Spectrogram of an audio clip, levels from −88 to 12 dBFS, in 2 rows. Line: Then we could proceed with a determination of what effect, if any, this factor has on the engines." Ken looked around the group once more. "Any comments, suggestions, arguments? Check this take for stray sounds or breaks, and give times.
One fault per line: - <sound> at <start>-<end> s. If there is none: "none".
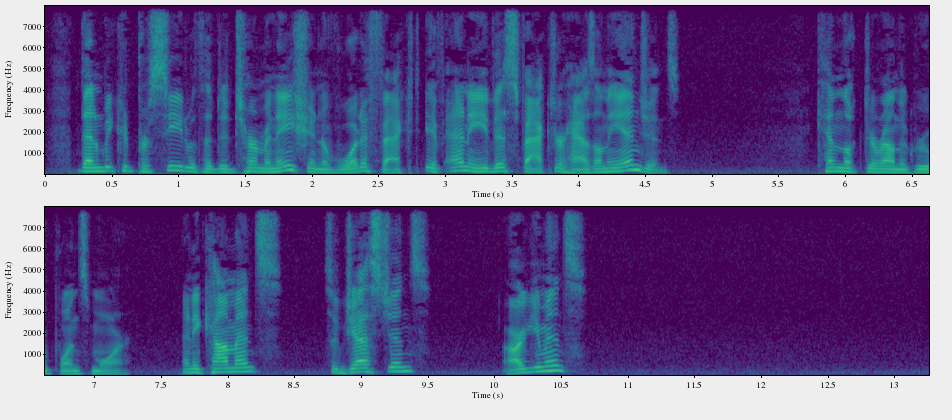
none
